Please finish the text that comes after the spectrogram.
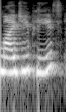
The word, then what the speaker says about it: MuyGPs: method um is called my gps uh you say it like there's no u in it um there's been lots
